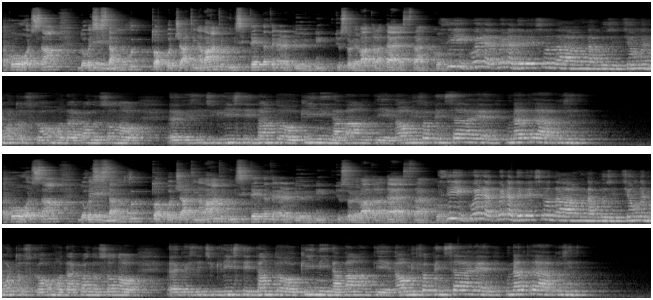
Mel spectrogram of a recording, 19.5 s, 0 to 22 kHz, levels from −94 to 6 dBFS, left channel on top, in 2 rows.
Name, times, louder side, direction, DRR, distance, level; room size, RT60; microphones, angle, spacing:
voice 1, 0.0-6.7, left 1 dB, 30° left, 1 dB, 0.4 m, -24 dB
voice 2, 1.3-1.7 6.7-18.4, right 1 dB, 45° right, 1 dB, 0.5 m, -25 dB
3.8 x 3.5 x 2.3 m, 1.3 s
head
